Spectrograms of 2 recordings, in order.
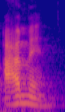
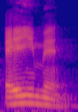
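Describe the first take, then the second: First: The word begins with an open 'ah' vowel. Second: The word begins with an 'ay' glide vowel. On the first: This keeps the original Hebrew form. "아멘도 그대로 아멘" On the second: This is the English form of the word. "영어에서는 아멘이 아니라 에이멘"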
